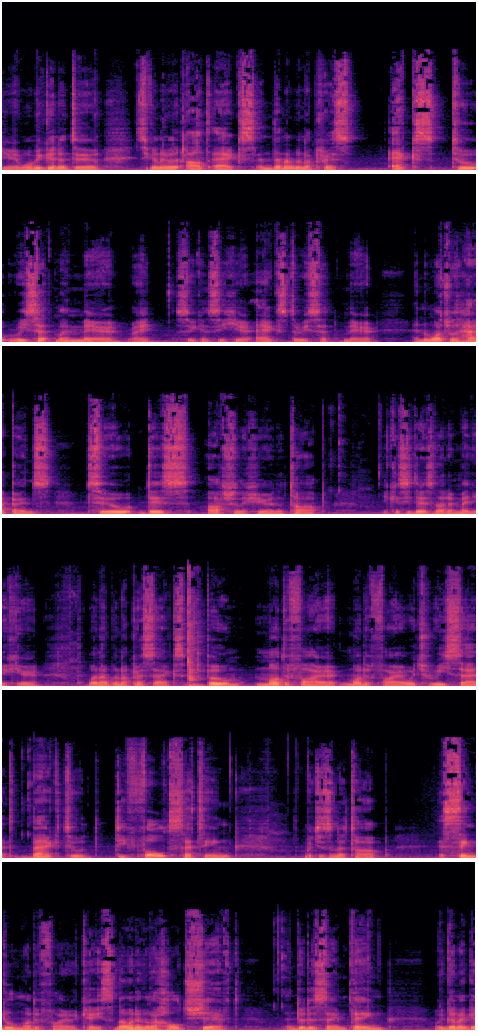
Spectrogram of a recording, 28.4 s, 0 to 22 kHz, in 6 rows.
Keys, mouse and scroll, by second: 0.1 scroll down 1, 0.2 middle drag, 1.3 click, 1.9 alt+x, 12.8 click, 14.3 click, 16.1 x, 19.2 click, 25.8 shift+2, 26.4 shift+click, 27.3 shift+click, 28.0 shift+click.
